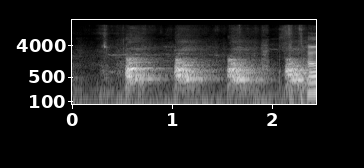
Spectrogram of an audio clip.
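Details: Kute Gervi, a 15-month-old Rottweiler sired by champion Bruno tí hon out of Cynia Gervi, gives four deep, hoarse barks spaced about half a second apart, each a short broad burst; faint background noise between them.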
